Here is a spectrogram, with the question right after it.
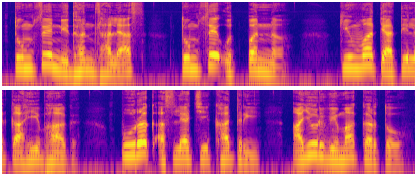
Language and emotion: Marathi, neutral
